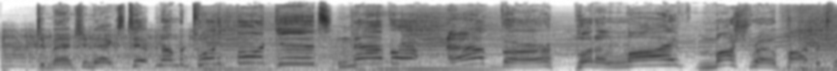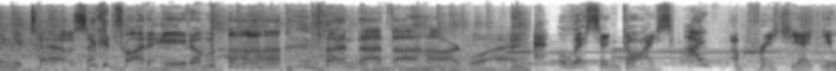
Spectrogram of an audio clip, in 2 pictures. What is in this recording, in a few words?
animation male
